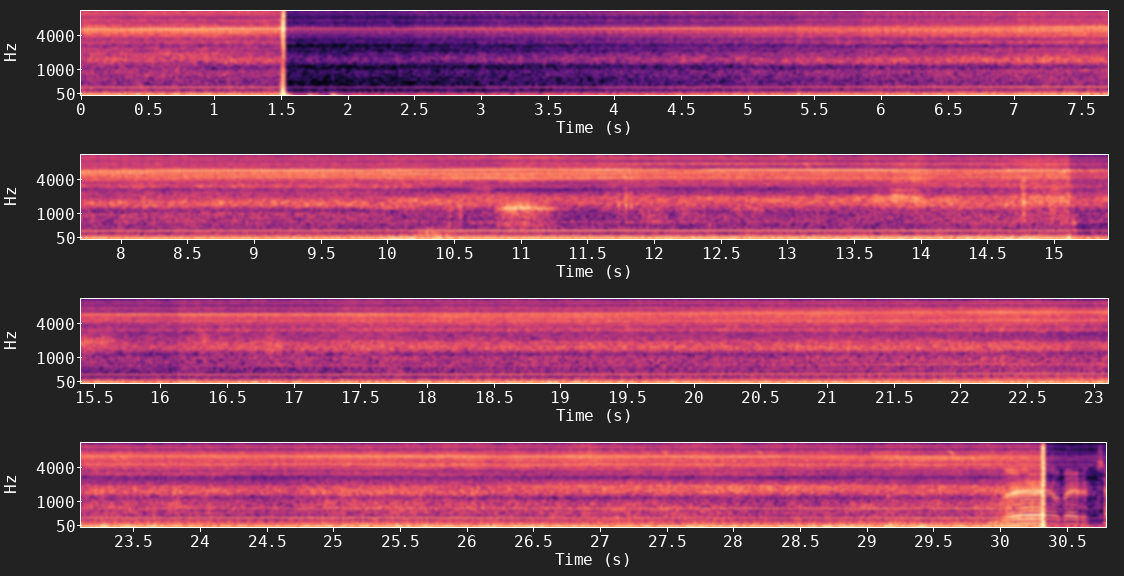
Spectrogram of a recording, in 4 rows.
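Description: Align T-Rex 500 electric radio-controlled helicopter hovering: a steady rotor buzz with a high motor whine, its pitch creeping slowly upward. A sharp click about a second and a half in, after which the sound is briefly quieter and builds back over several seconds.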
